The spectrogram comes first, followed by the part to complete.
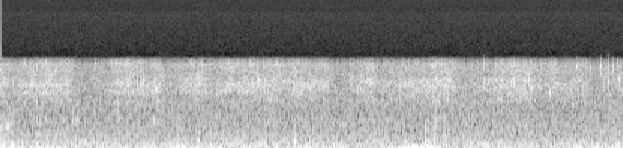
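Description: Steady noise of wind and small choppy waves around a kayak on open water, with a few faint knocks.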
